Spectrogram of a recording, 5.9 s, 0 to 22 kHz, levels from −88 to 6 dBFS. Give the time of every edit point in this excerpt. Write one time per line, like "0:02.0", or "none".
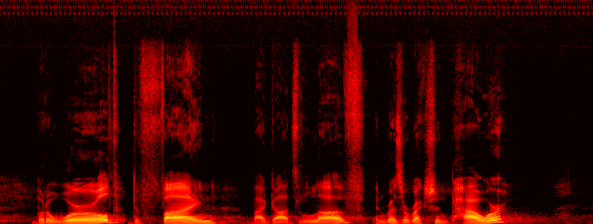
0:01.3
0:03.7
